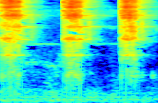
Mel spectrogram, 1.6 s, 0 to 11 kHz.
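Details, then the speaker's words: Reel no. 6, with 4.2:1 gear ratio, spool released: three crisp bursts of rapid bright clicking about 0.6 s apart, then quiet; clean, healthy spool-release ratchet. "Nghe nghe mô bin nó xả thì nhức cái răng luôn á chứ không phải thường nè."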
